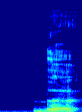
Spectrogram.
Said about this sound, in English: Had to burp, excuse me. I'm not going to cut that out.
